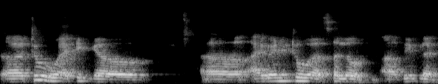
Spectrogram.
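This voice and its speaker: This is a man's voice. He speaks with an Indian accent. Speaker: salon business executive. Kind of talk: casual chat. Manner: hesitant, many fillers.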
